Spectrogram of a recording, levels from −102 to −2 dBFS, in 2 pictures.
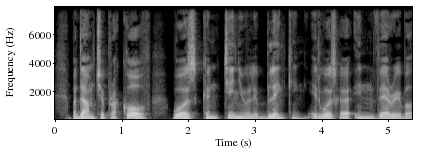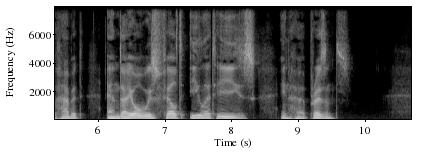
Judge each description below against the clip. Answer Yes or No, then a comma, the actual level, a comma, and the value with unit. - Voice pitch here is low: Yes, low, 115 Hz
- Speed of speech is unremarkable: No, slow, 110 wpm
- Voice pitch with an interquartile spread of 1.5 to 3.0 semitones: No, average, 3.6 semitones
